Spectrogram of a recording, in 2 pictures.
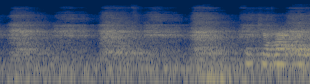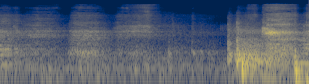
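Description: A man breathing hard and gasping, out of breath from exhaustion after a ten-minute kettlebell set: a string of heavy breaths under a second apart, then a much louder burst about five and a half seconds in.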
